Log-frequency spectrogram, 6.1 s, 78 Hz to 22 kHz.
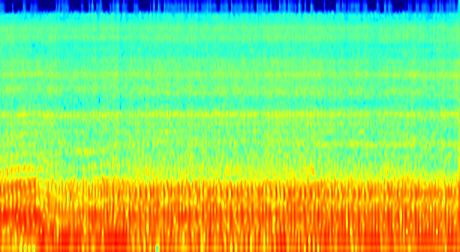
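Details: Kayo YX140E Klassic pit bike single-cylinder engine, throttle opened a bit more then held in one position: revs keep rising and sagging unevenly with occasional stumbles; hunting idle and misfire.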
